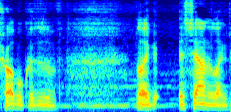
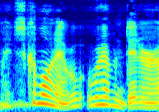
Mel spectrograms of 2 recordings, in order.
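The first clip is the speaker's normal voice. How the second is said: higher-pitched voice of a welcoming hostess; lightly voiced hostess; 10 semitones higher than usual. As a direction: imitate a hostess calling a guest in. Woman welcomes him in.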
